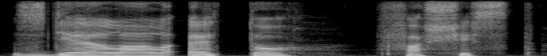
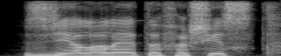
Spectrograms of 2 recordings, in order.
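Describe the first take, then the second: First: Slow, careful Russian, last word fading to a whisper. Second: Russian officer. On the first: Katerina answers the officer in Russian, slow and fading. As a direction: answer in halting Russian, the end barely breathed. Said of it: "odpověděla Kateřina rusky". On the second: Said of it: "zeptal se důstojník". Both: Acted.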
